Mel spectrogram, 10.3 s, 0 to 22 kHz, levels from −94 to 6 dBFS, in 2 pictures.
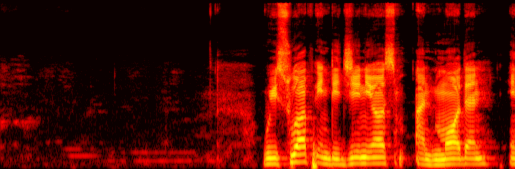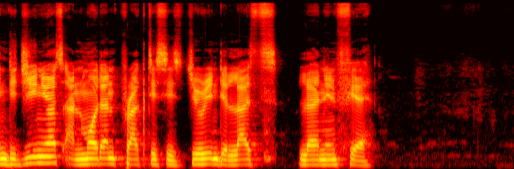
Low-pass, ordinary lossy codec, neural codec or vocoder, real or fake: none; none; none; real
